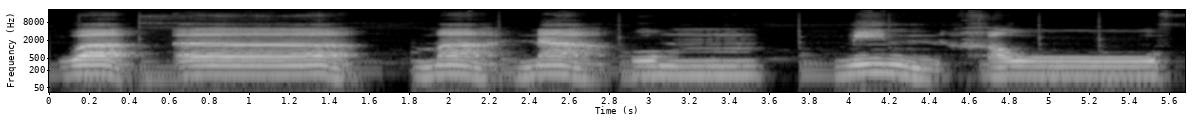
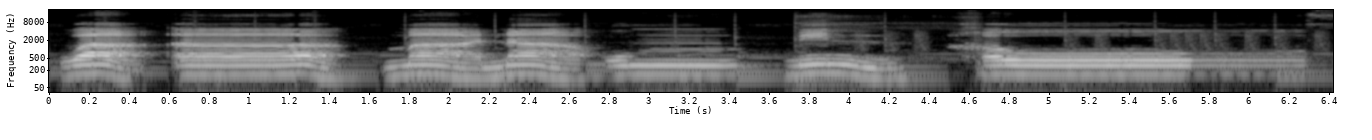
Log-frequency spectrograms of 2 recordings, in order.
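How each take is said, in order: First: The final vowel is held for two counts. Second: The final vowel is held for six counts. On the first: "Itu bagi tanda bacaan dua kali panjang" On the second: "Itu pula bagi enam kali harakat ataupun enam kali panjang"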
